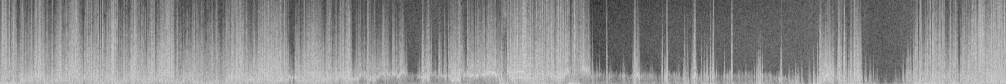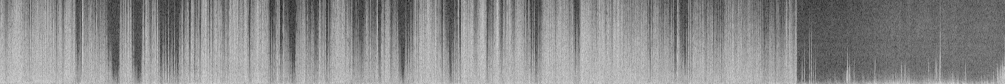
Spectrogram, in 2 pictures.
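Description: Strong gusty squall wind from a hurricane's outer band buffeting the microphone, with surf breaking underneath. The gusts let up in a few brief lulls.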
